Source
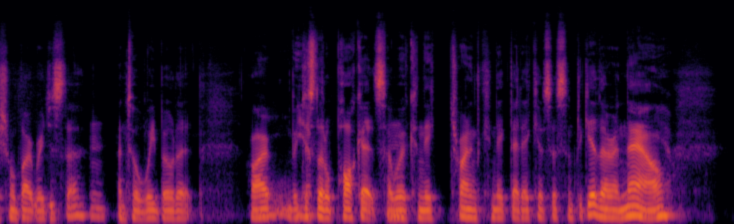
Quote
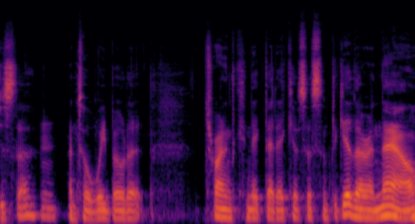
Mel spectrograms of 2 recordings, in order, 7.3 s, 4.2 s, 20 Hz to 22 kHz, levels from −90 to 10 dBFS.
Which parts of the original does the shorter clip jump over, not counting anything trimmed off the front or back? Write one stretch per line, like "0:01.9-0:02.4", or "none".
0:02.4-0:04.4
